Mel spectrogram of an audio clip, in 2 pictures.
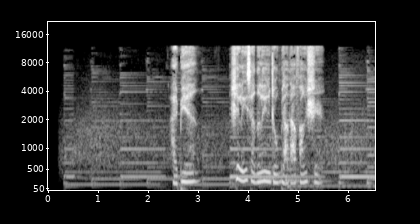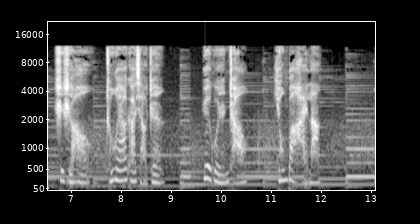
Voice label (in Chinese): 女 旁白 抖音氛围感 素人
